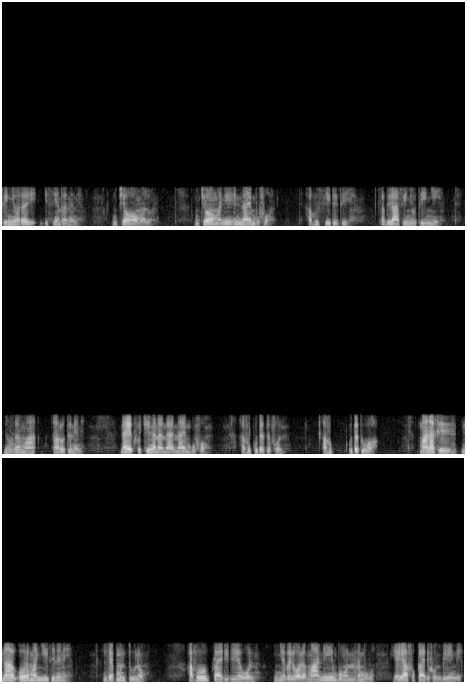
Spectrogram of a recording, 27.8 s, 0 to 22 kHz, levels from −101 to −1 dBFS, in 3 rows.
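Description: iLBC codec, throughout the speech: the audio passes only about 250 Hz to 3.7 kHz, and each 30 ms frame's excitation is coded on its own, which fits iLBC's 13.33 kbps mode. The result is plainly audible as a thin, slightly rough, synthetic edge on every syllable.

Lost iLBC frames occur at 4.54 s (120 ms), 9.41 s (90 ms), 18.12 s (210 ms, the longest), 20.61 s (60 ms) and 25.53 s (120 ms). In each gap the decoder repeats the last pitch cycle blended with noise, so the sound holds as a buzzy, breathy vowel. During the 210 ms gap, which fits seven missing frames, this held sound fades. Clear speech returns almost immediately after each gap.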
